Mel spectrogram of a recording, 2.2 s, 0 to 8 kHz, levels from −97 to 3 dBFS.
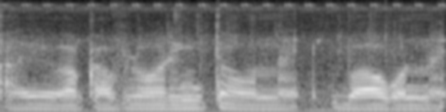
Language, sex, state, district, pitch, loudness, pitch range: Telugu, male, Andhra Pradesh, Manyam, 105 Hz, -17 LUFS, 100-110 Hz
